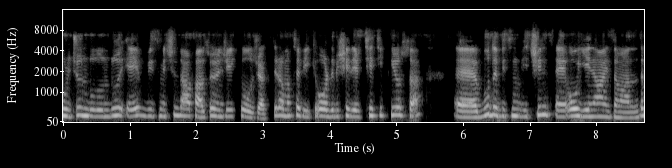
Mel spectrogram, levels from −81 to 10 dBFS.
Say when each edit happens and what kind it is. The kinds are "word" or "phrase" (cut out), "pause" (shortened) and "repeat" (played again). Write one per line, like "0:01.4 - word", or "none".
none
